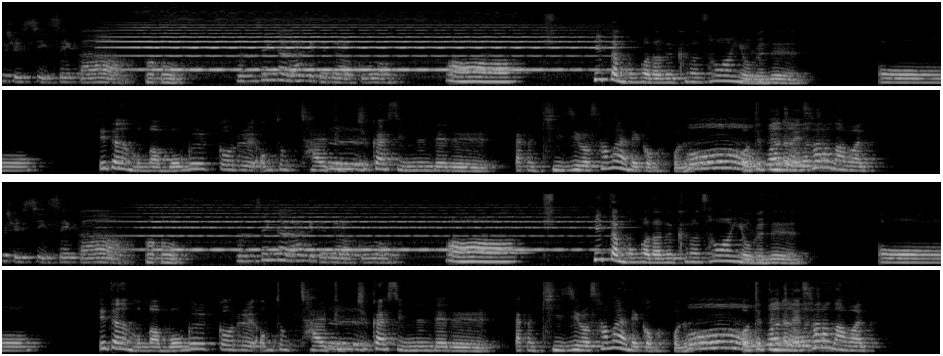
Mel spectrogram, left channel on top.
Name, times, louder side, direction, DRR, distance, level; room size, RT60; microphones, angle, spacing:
voice 1, 0.0-1.3 2.3-4.0 7.3-7.7 12.6-13.1 16.2-17.7, equal, 5° right, 2 dB, 5.1 m, -31 dB
Bowed string instrument, 0.9-6.3, left 7 dB, 60° left, 3.9 m, -27 dB
voice 2, 1.4-1.8 4.4-5.5 5.9-8.0 8.8-9.7 10.4-14.3 14.5-16.3 16.8-18.0, right 1 dB, 25° right, 8 dB, 2.0 m, -29 dB
24.0 x 9.8 x 5.2 m, 0.37 s
head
